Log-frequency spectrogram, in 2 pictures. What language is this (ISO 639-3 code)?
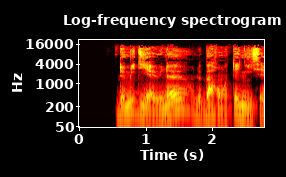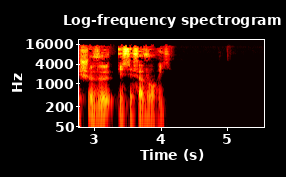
fra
